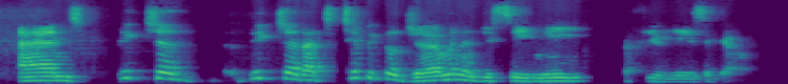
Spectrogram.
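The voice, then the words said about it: German accent. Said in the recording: “my accent, it's not South African, I'm German heritage”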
